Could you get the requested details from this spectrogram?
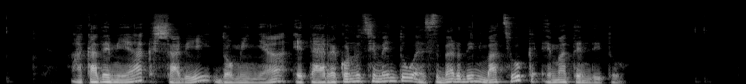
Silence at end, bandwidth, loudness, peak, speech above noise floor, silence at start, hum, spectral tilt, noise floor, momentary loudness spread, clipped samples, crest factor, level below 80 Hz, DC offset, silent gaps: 1.25 s; 11.5 kHz; -25 LUFS; -6 dBFS; 54 dB; 0.7 s; none; -6.5 dB/octave; -79 dBFS; 8 LU; under 0.1%; 20 dB; -42 dBFS; under 0.1%; none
